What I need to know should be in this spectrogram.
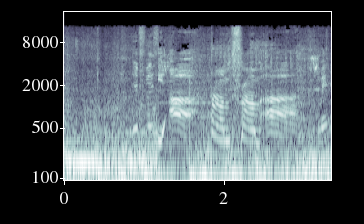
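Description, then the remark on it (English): A car engine rumbles loudly and steadily, a speeding car carrying gangsters with AR-15s roaring by, while voices talk over the noise. “And mid-conversation, some speeding gangsters with AR-15s zoom past us.”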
